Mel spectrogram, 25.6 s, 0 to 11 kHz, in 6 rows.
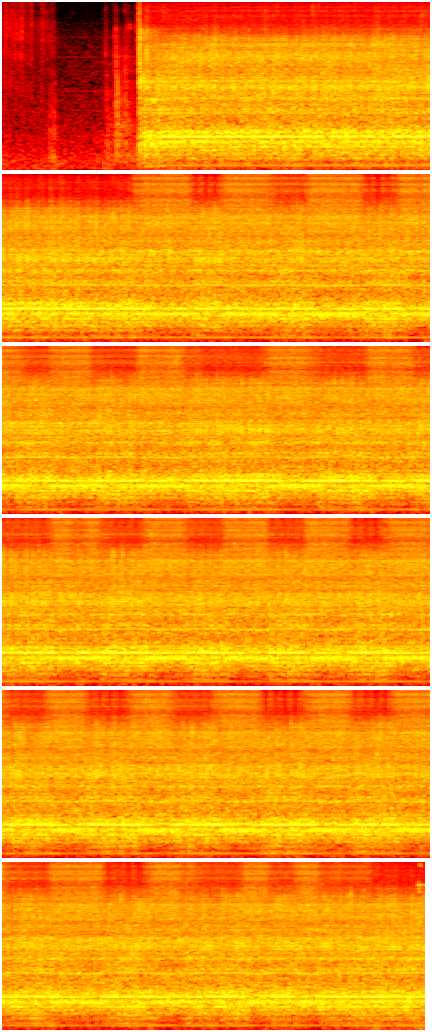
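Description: A steady, loud machining whine with a grinding, chattering texture as a Bernardo P 600 G lathe drills grade 2 titanium, starting abruptly after a quiet second and running continuously, with faint pulsing in the high end.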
